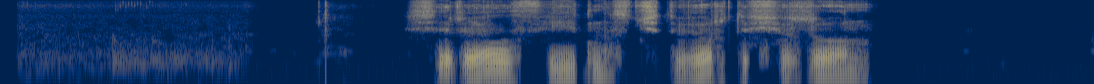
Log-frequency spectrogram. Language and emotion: Russian, sad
